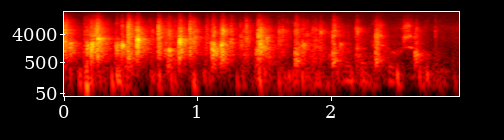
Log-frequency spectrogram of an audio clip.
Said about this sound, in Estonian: nii et aplaus siis ka Kerlile.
